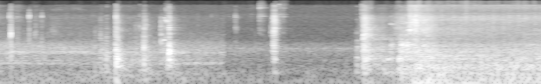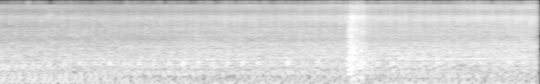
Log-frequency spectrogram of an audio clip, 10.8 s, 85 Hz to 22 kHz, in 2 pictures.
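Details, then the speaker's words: 1967 Lincoln Continental convertible V8 after ignition coil replacement and locating where spark plug wires were jumping spark: a few clicks, then it fires and settles into a steady, even idle, running smoother. "I feel like it's running smoother foreign I think let's go take it for a test drive what do you think let's"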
